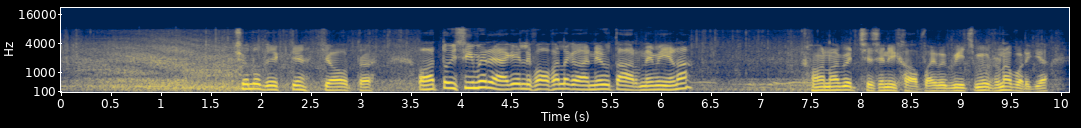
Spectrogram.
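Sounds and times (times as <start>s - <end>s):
wind rushing: 0.0s - 3.6s
plastic sheet rustling: 0.0s - 10.0s.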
